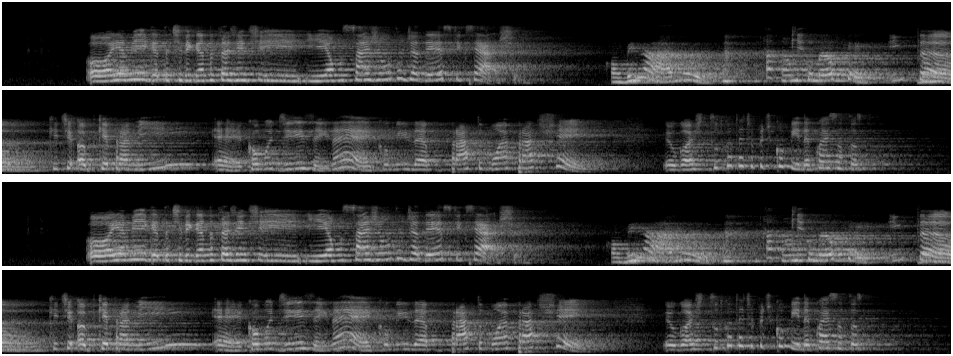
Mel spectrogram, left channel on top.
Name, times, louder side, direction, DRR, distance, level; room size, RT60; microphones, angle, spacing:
voice 1, 0.8-5.3 7.9-8.0 8.9-15.4 15.7-18.1, right 1 dB, 5° right, 5 dB, 0.6 m, -26 dB
voice 2, 6.1-7.3 7.6-8.7 9.1-9.4, left 1 dB, 65° left, -1 dB, 0.9 m, -25 dB
13.0 x 5.6 x 8.0 m, 2.1 s
head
